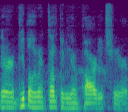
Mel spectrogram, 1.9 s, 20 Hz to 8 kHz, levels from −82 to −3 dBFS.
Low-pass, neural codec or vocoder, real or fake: 7.2 kHz; codec, 44.1 kHz, 2.6 kbps, DAC; fake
